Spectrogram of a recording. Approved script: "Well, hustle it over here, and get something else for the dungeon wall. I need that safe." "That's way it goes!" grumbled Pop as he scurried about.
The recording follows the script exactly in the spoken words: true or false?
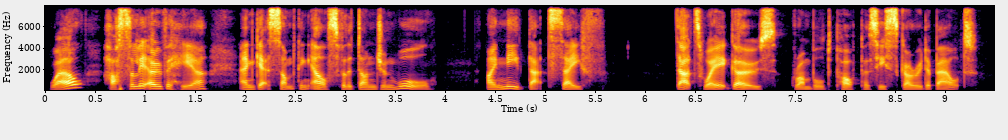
true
